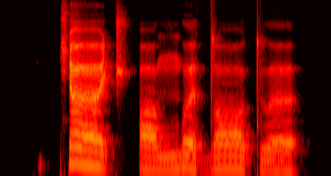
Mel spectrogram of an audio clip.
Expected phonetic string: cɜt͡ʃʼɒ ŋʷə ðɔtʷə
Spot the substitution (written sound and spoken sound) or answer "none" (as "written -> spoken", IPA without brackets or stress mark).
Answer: ð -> d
